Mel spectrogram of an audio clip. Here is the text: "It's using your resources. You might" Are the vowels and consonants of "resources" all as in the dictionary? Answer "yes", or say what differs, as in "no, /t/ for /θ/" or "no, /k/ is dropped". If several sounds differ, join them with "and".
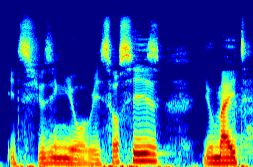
yes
